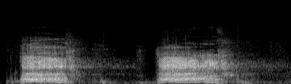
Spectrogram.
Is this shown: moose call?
yes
